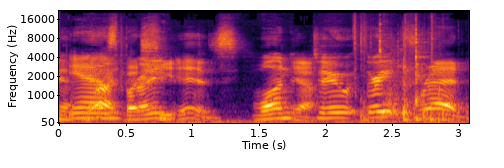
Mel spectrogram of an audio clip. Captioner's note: boards clack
